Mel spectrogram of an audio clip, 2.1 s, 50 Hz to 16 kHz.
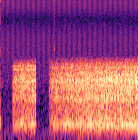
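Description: AM radio static and hiss from a CS-106 receiver tuned between stations at night, with a faint steady tone underneath. The hiss drops out twice for a moment, at the start and about half a second in, as the receiver steps to the next frequency.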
